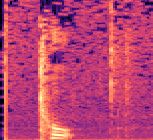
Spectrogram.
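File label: "thuh8", Teochew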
